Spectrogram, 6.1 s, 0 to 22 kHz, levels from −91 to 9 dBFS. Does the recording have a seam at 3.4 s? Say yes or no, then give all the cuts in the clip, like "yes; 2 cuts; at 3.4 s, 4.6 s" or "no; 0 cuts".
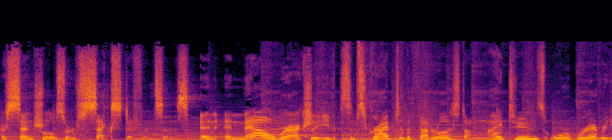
yes; 1 cut; at 3.4 s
